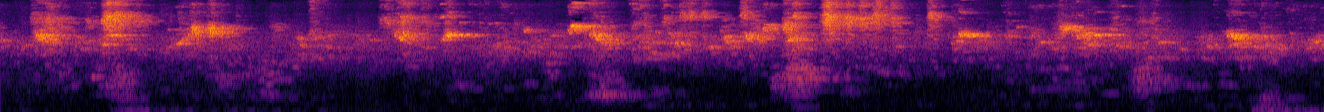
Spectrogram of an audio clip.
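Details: Busy budgie chatter fills the air: high, buzzy warbling and sharp squeaky chirps from several birds, nearly unbroken, with occasional soft low thumps.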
